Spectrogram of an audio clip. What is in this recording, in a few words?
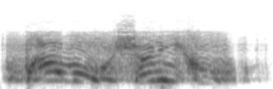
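French player killed enemy mood med; War Thunder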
